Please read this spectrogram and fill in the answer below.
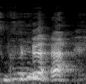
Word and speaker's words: Klugh: And her name literally is Miss Clue. No, Yes, I know. I was but it's thinking spelled- of Blue's Clue. It's spelled Klugh, ladies and gentlemen. Clue.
